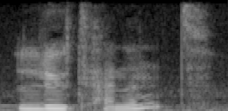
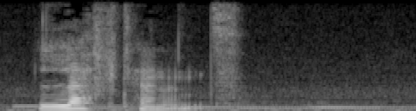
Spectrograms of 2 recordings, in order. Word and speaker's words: lieutenant: So I believe Americans pronounce it lieutenant. However, to say it correctly in British English, it is actually lieutenant. Where does the F come from?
